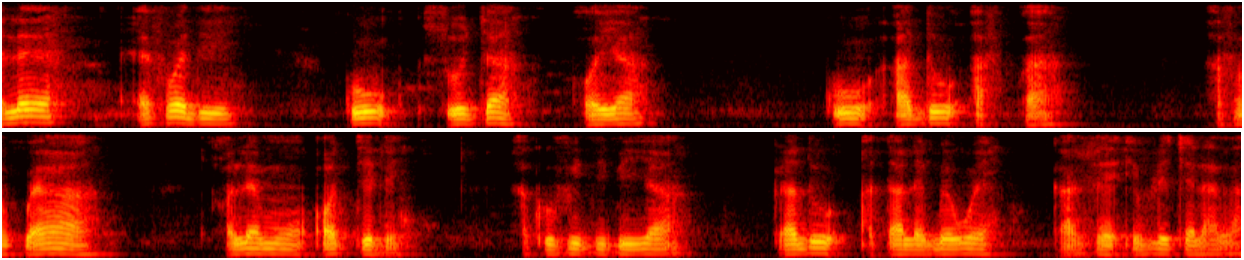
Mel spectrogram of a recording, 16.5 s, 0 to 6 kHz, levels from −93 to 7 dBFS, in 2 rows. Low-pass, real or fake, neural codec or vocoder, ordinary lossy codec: 5.4 kHz; real; none; Opus, 32 kbps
